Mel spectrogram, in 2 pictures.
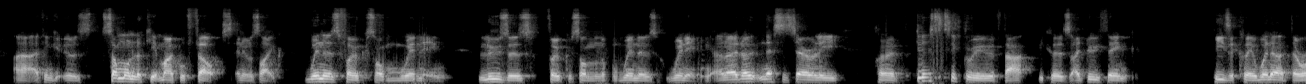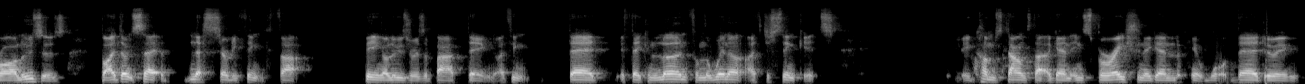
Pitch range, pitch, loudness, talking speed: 100-165 Hz, 105 Hz, -18 LUFS, 195 wpm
